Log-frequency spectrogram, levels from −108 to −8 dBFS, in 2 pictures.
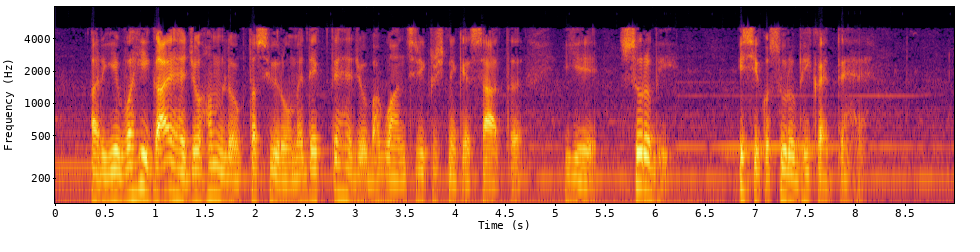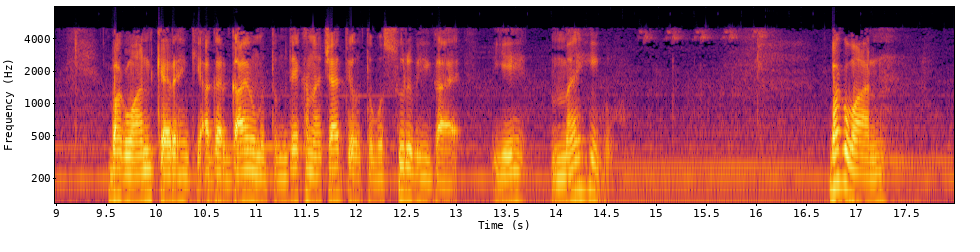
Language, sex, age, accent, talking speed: Hindi, male, 50-69, native, 155 wpm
